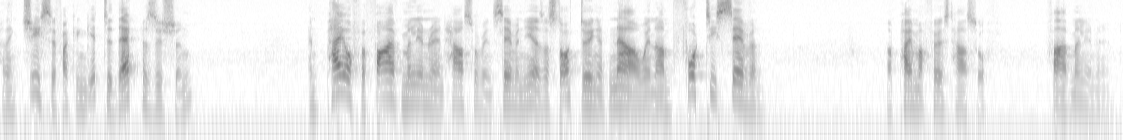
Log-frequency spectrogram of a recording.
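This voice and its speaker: A man's voice: mid-range voice, very animated, normal speed, bright, forceful tone. A man of forty with a South African accent, giving a motivational business presentation in an emphatic, persuasive manner with rhetorical questions. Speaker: sales presenter.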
